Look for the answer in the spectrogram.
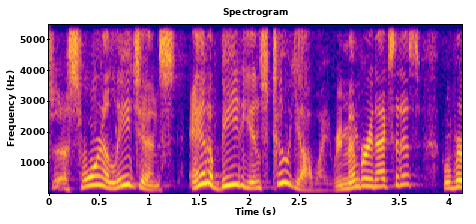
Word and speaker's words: Yahweh: And so we're not really sure, but most scholars believe that the way it should be pronounced is Yahweh.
